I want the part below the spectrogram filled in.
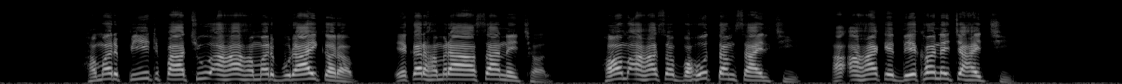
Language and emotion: Maithili, angry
